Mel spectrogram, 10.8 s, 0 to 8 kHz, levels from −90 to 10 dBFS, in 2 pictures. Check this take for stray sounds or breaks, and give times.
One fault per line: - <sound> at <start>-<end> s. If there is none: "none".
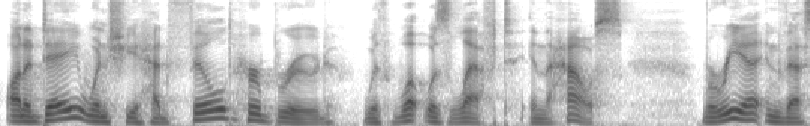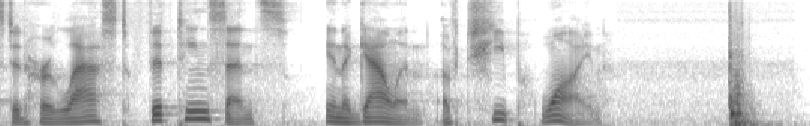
- thud at 10.2-10.6 s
